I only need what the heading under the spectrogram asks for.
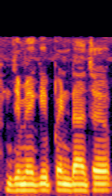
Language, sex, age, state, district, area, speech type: Punjabi, male, 18-30, Punjab, Mohali, rural, spontaneous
